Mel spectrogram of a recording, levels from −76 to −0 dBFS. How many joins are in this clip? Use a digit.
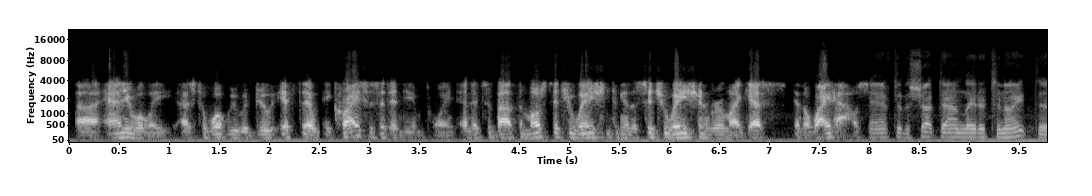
3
